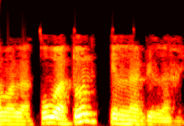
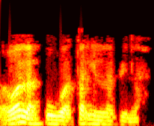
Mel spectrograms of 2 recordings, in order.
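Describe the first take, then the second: First: The word quwwat ends in the sound -un. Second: The word quwwat ends in the sound -a. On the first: The second noun is in the nominative case. "quwwatun yang kedua dirofakkan marfu dengan akhiran dhamma" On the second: The second noun is indeclinable with fatha. "yang kedua isim latnya dimabnikan atas fathah"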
